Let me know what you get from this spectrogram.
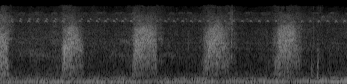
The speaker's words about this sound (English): Or me running a hairbrush over my bald head? The answer is me and my hairbrush.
